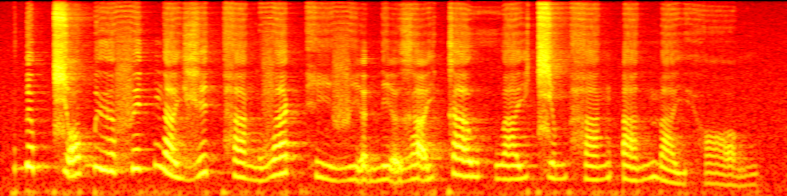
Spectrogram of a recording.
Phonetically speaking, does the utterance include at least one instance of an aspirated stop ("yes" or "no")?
no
